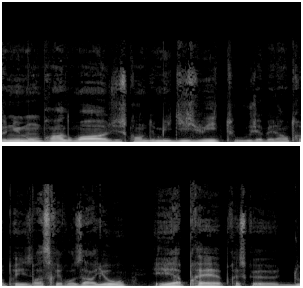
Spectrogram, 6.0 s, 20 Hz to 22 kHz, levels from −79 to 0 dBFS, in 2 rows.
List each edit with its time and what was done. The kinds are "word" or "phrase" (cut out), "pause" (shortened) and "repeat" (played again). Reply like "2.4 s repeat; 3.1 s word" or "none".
3.3 s word; 4.3 s pause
